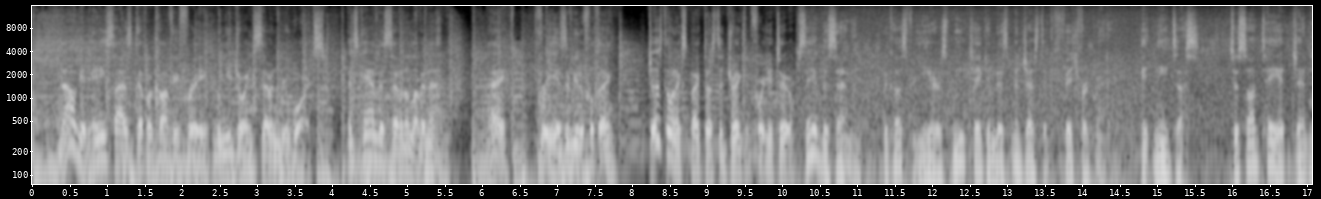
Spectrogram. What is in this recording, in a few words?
conversational commercial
